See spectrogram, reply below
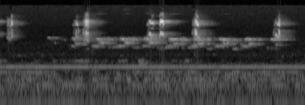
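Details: Sooty-headed bulbul chick calling: thin, high, sharp chirps repeated about every half second, six in three seconds, with a softer lower twitter between them over a steady low hum.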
